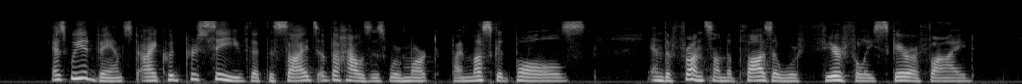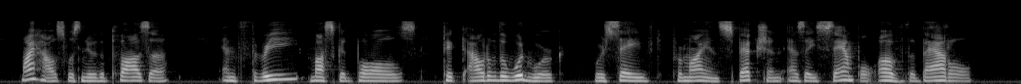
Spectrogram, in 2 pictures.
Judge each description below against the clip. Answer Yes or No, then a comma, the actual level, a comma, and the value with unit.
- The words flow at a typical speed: Yes, average, 160 wpm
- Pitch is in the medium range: Yes, medium, 165 Hz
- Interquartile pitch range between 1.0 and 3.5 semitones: Yes, average, 3.0 semitones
